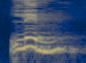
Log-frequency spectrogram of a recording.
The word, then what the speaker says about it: limb: Limb. Once again, burr is silent.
